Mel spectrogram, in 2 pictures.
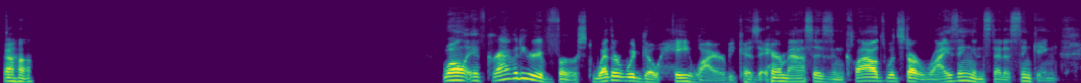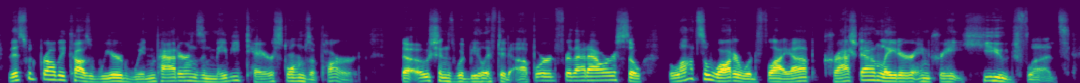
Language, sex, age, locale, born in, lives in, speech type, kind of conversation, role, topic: English, male, 35-39, en-US, United States, United States, read, expert-assistant, expert, What if gravity reversed for one hour daily?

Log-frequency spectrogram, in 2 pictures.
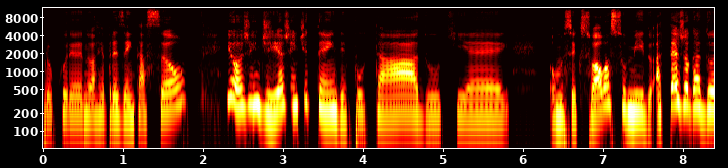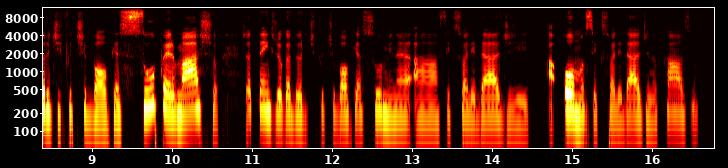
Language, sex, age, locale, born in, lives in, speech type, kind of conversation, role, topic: Portuguese, female, 50-54, pt-BR, Brazil, France, conversation, podcast, guest, Por que a diversidade em telas e palcos é importante?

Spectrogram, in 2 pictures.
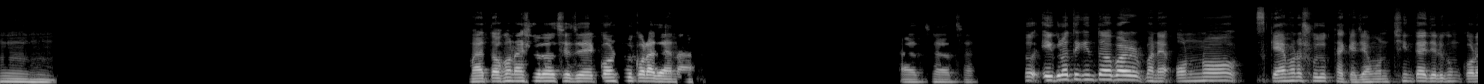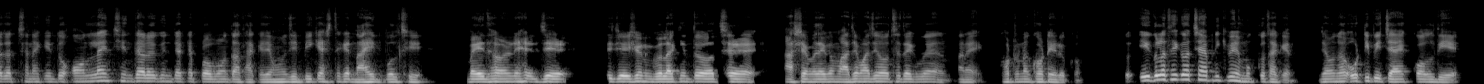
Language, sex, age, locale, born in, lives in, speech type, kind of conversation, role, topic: Bengali, male, 20-24, bn-BD, Bangladesh, Bangladesh, conversation, podcast, host, দৈনন্দিন জীবনে এমন কোন অ্যাপ আছে, যেটা ছাড়া আপনি থাকতে পারেন না?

